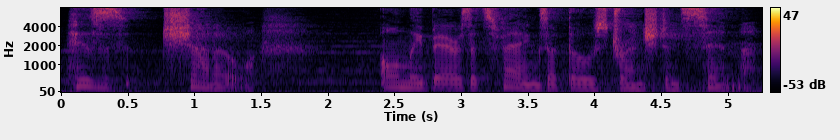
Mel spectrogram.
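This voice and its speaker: A woman voicing a composed, reflective investigator in a video game, with measured, pensive delivery. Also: low-pitched, faint music behind. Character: composed, reflective female investigator writing case reports. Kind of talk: dramatic video game voice acting.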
